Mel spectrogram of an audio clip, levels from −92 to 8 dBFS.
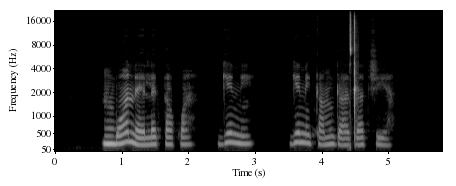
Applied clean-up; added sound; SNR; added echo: neural mask model Resemble Enhance denoiser.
